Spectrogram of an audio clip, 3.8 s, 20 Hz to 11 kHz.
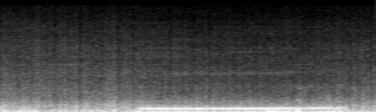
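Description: Aprilia Tuono 660 Factory motorcycle engine pulling hard on a roll-on in fifth gear, a steady loud drone that rises in pitch midway through, over constant road and wind roar.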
